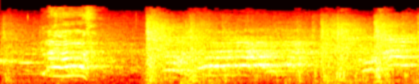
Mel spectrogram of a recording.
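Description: Wrestlers' feet and bodies thudding on the wrestling ring's canvas, with a sudden thud about a second and a half in, under a crowd shouting in a hall.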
